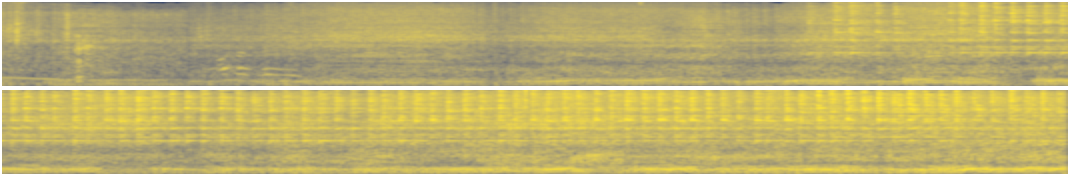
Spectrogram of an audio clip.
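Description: Enduro dirt bike engines revving up and down, climbing a rocky creek-bed trail; from about four seconds in, more than one bike is running.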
